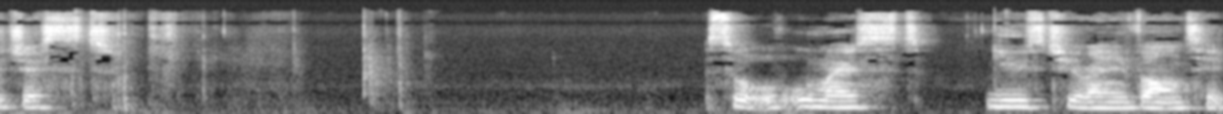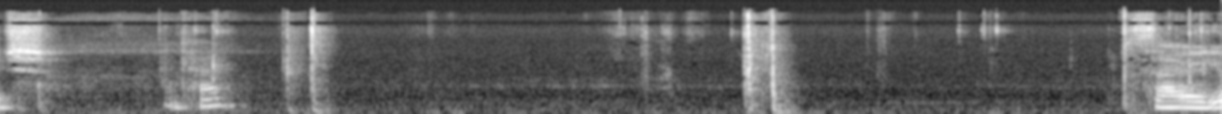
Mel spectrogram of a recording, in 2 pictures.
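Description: A woman speaks with animation close to a microphone, pausing between phrases.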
